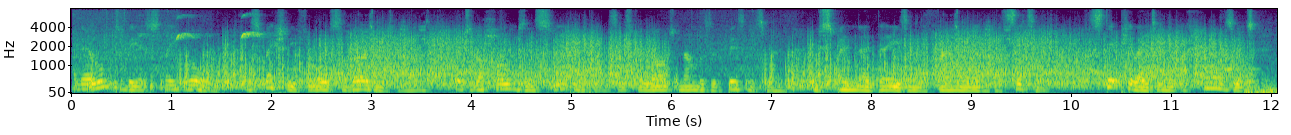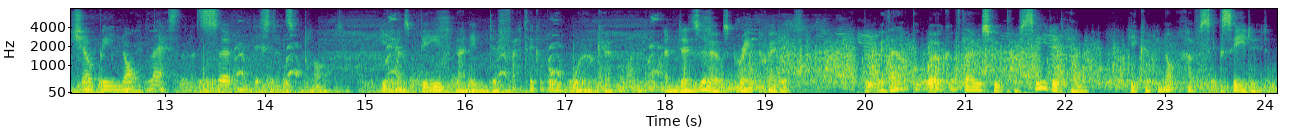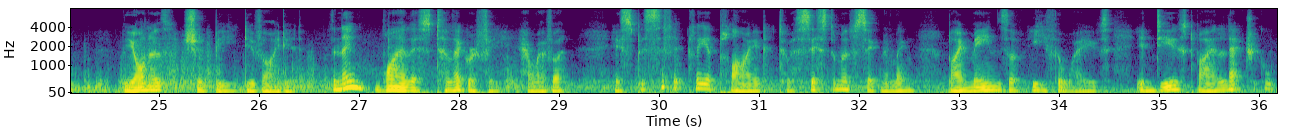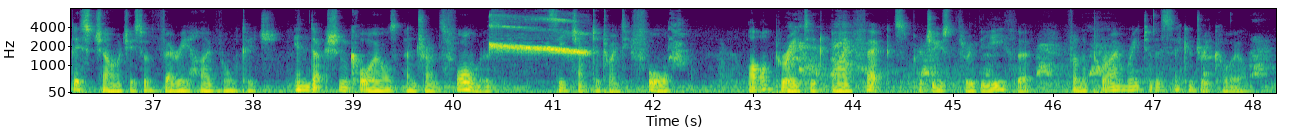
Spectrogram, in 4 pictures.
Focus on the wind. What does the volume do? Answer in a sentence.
The loudness of the wind goes down.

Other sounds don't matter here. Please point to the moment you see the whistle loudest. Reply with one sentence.
The loudest moment of the whistle is at 41 seconds.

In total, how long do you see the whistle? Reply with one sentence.
You can hear the whistle for 2 seconds altogether.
